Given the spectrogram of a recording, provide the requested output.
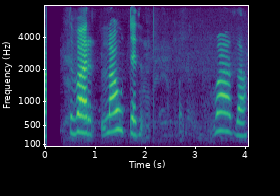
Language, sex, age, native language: Icelandic, female, 8, Icelandic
